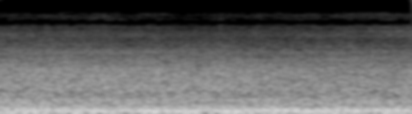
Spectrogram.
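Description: Steady low rumble of idling diesel semi-truck engines.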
